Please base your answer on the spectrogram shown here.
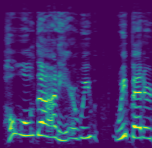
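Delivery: jolted, half-joking alarm; startled hold on. Real, not acted. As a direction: pull up short at the price. Startled by the high price.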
